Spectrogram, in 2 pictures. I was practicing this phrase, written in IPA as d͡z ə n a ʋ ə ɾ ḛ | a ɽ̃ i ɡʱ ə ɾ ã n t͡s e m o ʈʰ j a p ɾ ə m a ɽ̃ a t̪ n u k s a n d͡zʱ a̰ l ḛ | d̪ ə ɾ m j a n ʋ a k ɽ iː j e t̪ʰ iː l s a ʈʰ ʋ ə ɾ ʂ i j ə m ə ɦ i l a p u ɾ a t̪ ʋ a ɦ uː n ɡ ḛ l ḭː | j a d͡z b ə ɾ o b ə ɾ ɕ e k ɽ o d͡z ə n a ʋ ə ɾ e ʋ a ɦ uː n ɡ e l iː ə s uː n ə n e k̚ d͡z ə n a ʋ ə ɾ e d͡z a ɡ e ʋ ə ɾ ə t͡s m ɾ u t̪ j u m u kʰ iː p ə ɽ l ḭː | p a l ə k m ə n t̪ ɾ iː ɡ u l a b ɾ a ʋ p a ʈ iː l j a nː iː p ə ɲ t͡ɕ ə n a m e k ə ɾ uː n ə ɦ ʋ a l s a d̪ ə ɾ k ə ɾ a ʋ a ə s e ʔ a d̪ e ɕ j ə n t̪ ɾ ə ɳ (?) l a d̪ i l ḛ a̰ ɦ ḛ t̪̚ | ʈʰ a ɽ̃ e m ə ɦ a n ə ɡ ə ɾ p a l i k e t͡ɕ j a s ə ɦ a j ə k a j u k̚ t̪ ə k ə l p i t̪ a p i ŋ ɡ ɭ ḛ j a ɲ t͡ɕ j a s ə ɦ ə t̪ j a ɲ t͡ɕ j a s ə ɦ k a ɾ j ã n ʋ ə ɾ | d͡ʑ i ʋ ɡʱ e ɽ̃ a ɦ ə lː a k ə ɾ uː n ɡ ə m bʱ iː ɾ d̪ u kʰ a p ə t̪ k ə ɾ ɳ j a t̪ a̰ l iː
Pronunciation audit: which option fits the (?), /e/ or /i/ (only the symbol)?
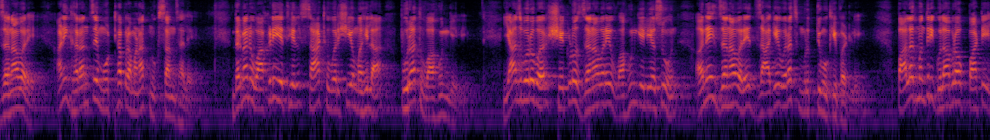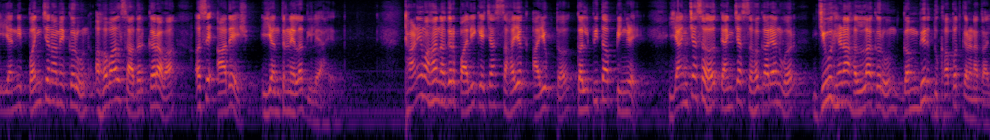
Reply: e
